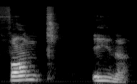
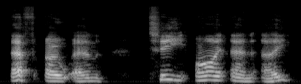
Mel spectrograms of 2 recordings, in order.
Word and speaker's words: Fontina: I'm going to spell that out for you because people say idiot. That's not how you pronounce it. Fontina. as in fo n t i n a f o n t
